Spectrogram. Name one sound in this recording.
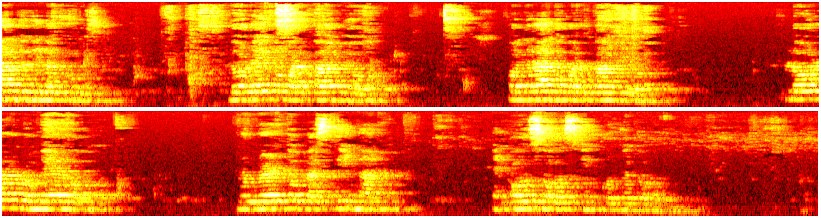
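A woman sings slow phrases over loudspeakers in a large echoing hall.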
